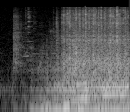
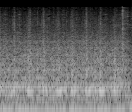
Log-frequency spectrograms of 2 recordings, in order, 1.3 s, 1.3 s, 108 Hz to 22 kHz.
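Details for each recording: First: 1980s Singer Futura sewing machine running fast: harsh clattering rattle over the motor hum from a dry rotary hook on the bobbin case; a drop of oil there made a huge difference. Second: 1980s Singer Futura sewing machine running after a drop of oil on the noisy bobbin case hook: even, quick stitching rhythm with a low steady hum and no hook clatter; running smoothly and quietly.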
